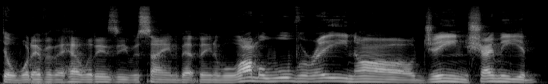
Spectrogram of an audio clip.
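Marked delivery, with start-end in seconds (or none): 2.4-5.3 put-on Australian accent, higher. Imitating the cartoon's Wolverine with an approximated Australian accent. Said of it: "someone trying to do an approximation of an Australian accent".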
